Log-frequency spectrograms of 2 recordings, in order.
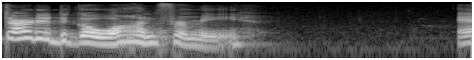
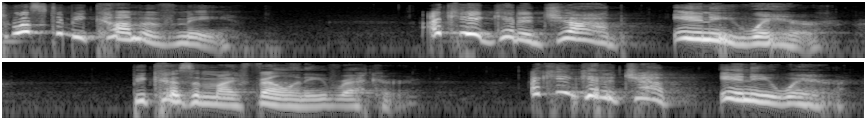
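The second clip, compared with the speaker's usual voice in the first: desperate anger; 5 dB louder than usual. Retold or imitated. Enraged client, desperate.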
